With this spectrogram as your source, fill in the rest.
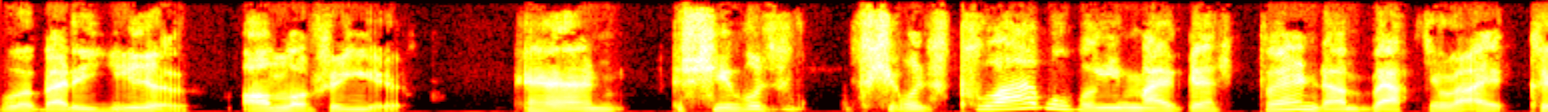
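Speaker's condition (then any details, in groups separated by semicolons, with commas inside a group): Cerebral palsy; since early childhood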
